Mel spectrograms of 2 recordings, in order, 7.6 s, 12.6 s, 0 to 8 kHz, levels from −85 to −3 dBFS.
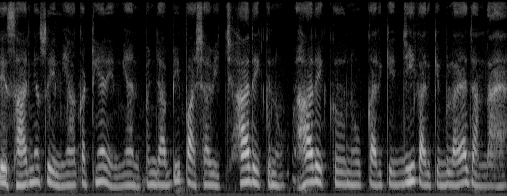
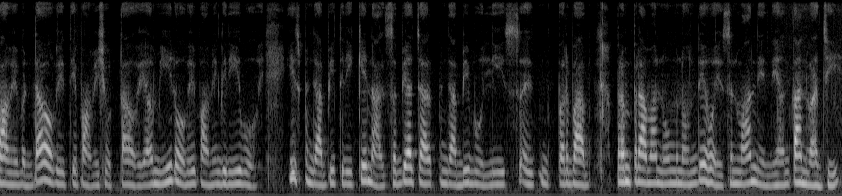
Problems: background sounds at intervals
